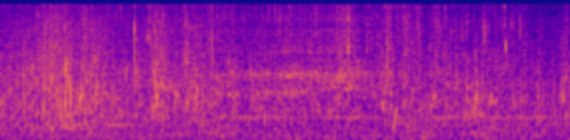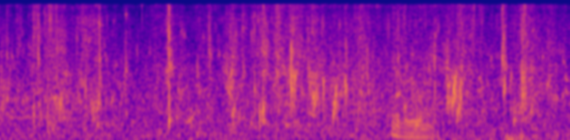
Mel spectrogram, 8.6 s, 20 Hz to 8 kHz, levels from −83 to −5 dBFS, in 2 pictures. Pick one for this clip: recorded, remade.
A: remade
